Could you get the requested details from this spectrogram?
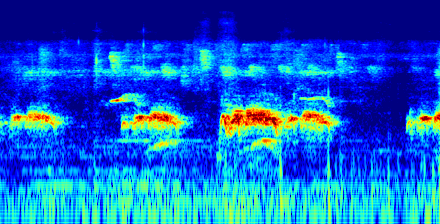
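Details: Spotted dove kept in a box after purchase, calling normally: a sequence of mellow, low-pitched cooing phrases separated by short pauses, with faint higher chirps in the background.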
